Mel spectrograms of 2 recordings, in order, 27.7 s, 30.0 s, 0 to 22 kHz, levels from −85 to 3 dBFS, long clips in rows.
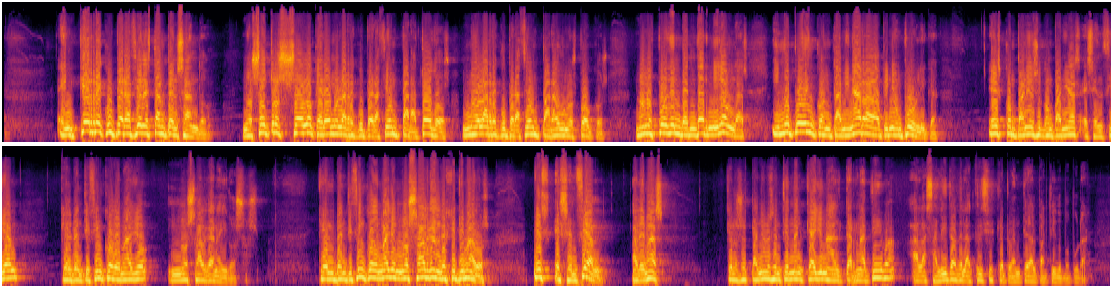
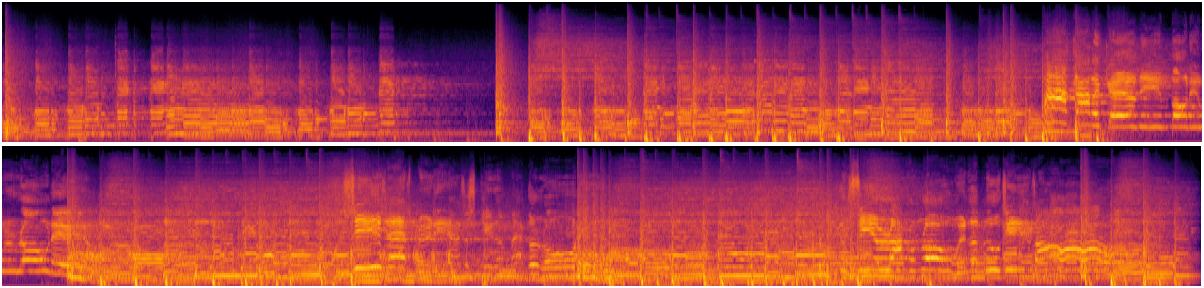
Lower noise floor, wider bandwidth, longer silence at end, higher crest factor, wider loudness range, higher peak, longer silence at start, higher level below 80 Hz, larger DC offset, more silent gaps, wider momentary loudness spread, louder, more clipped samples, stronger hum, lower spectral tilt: first, -51 dBFS vs -42 dBFS; about the same, 19.5 kHz vs over 20 kHz; first, 0.3 s vs 0 s; second, 10 dB vs 18 dB; second, 4 LU vs 8 LU; about the same, 0 dBFS vs 0 dBFS; about the same, 0 s vs 0 s; about the same, -34 dBFS vs -32 dBFS; second, under 0.1% vs 0.2%; neither; about the same, 9 LU vs 11 LU; first, -10 LUFS vs -17 LUFS; neither; neither; about the same, -5 dB/octave vs -4 dB/octave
